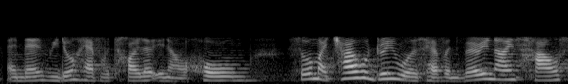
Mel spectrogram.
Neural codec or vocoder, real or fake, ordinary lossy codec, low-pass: autoencoder, 48 kHz, 128 numbers a frame, DAC-VAE, trained on Japanese speech; fake; none; 3.6 kHz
